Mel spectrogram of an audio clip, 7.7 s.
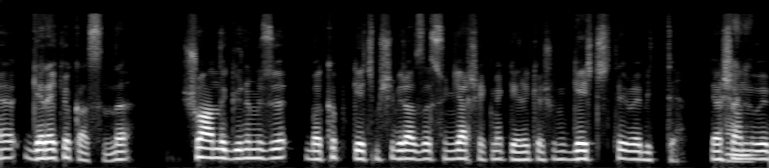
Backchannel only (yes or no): no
